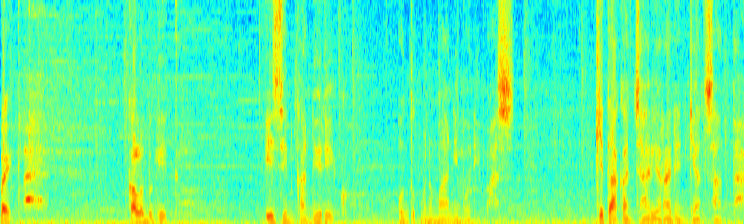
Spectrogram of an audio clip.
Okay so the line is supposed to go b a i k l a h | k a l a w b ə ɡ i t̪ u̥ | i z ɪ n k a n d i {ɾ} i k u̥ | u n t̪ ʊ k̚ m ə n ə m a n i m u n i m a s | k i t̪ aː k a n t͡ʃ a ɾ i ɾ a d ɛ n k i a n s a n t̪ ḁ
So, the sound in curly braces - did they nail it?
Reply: yes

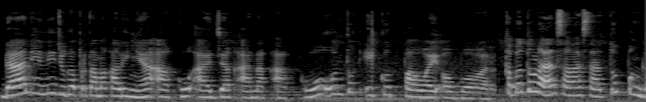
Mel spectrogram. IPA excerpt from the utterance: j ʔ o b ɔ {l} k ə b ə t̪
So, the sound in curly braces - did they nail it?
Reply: no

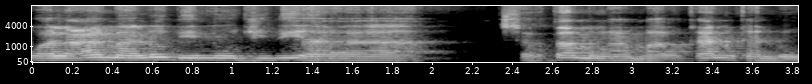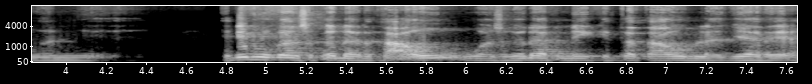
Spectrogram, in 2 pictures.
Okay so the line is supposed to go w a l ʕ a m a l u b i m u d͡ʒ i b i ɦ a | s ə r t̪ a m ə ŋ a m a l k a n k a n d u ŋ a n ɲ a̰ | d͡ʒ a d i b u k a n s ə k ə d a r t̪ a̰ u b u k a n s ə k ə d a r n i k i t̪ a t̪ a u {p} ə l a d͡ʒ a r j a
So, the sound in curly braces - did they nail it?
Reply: no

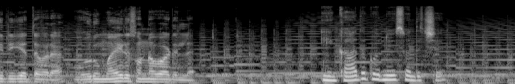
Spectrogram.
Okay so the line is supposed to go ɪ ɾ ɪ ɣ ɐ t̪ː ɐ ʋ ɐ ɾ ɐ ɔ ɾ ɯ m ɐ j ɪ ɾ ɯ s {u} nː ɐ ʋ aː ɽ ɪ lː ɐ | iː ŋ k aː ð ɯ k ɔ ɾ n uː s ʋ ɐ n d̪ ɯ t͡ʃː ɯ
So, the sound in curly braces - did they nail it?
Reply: no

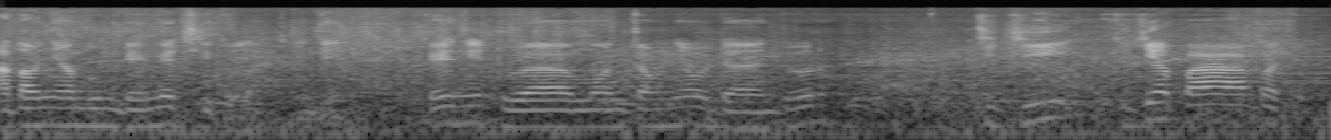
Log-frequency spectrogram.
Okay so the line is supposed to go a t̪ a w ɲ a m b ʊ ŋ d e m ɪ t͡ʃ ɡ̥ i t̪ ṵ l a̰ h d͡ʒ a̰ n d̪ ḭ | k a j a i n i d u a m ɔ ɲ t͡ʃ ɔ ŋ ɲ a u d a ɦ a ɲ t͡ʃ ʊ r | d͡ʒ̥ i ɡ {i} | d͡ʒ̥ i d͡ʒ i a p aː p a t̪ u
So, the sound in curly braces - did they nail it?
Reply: yes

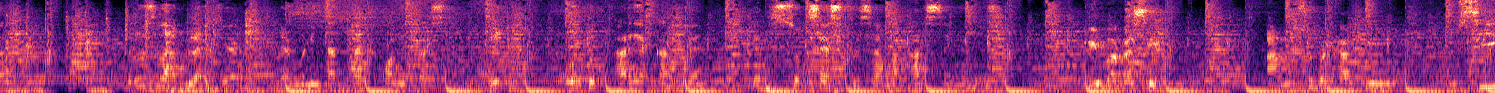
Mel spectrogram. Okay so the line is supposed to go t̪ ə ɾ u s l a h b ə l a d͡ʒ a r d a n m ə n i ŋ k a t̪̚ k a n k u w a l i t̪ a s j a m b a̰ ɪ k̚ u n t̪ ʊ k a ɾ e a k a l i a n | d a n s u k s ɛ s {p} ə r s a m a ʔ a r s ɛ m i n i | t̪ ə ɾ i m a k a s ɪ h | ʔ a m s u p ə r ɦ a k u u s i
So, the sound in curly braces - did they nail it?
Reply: no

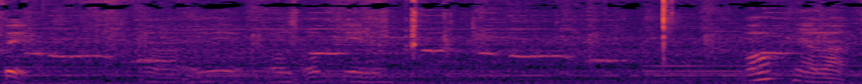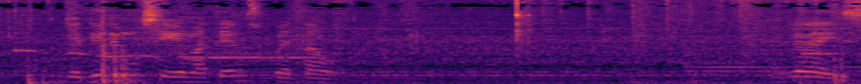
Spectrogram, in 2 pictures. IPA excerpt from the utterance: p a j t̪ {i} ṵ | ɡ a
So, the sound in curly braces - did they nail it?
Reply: no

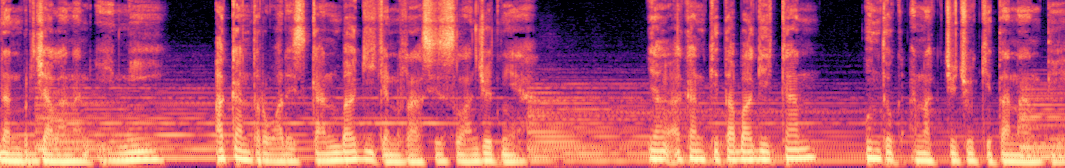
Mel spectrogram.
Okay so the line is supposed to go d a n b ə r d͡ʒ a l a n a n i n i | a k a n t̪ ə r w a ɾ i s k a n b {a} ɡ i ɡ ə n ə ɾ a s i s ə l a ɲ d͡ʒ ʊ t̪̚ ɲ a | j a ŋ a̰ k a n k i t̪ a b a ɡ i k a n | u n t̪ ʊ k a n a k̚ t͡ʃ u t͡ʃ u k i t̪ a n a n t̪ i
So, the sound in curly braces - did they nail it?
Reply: yes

